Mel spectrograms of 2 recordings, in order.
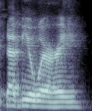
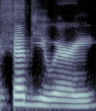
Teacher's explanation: we both stress that first syllable, that red pepper fee, and that makes that word distinct.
